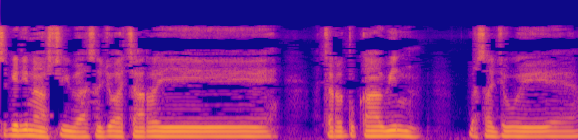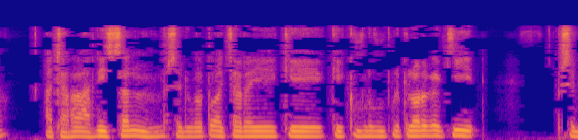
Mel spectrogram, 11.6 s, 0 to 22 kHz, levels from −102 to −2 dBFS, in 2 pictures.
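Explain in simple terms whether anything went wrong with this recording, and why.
WMA compression is audible throughout the speech: the sound rings and smears, with a hiss that swells and fades with it, and nothing survives above about 10.1 kHz. This likely comes from a low-quality WMA encoding that discarded fine detail to save space.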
